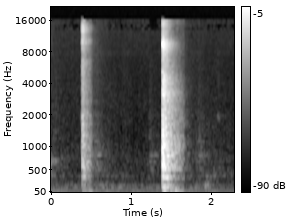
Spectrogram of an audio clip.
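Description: Two sharp plastic snap clicks about a second apart, the second louder: a Snap Circuits two-snap conductor being pressed down onto the metal snaps on the base grid.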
